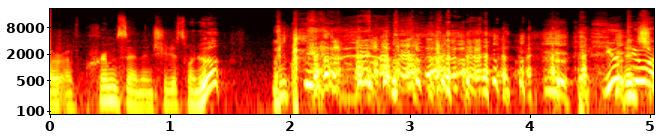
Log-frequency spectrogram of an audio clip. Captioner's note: laughter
